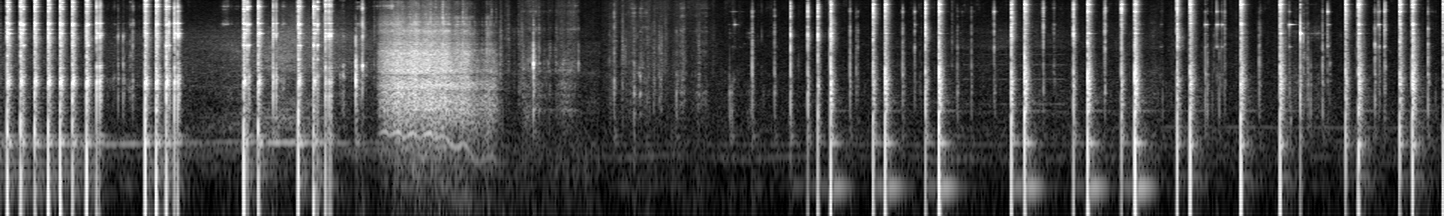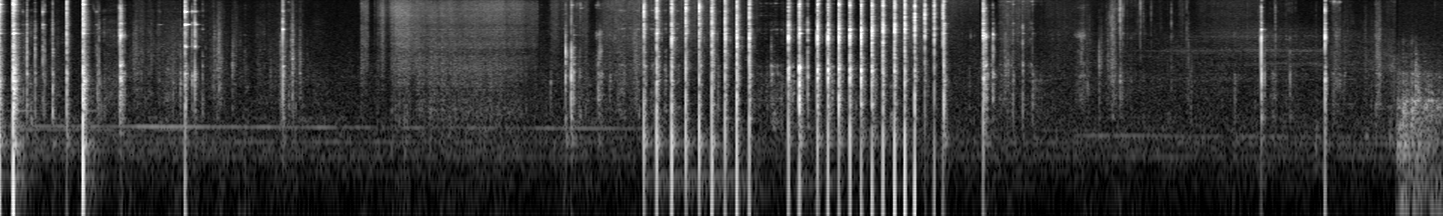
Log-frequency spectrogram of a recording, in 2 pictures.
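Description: Forging hammer striking hot steel on an anvil, shaping a seax blade: runs of sharp ringing blows with pauses between them. There is a brief rushing noise about four seconds in.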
